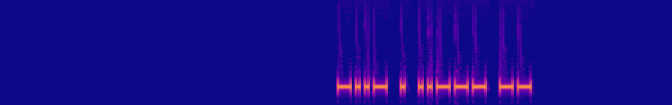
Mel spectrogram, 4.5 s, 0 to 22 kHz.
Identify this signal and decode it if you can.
Morse code, heard as a keyed tone, about 37 wpm, 700 Hz. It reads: XE2M
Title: DXCC-100 Call Signs - 4 Characters - Repeated 3x - 40wpm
